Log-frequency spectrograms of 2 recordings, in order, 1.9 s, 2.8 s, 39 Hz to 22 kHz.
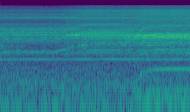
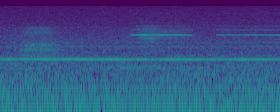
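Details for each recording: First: Axial SCX24 crawler on a bench stand with the V2 transmitter and ESC at full throttle: only a faint steady hiss, no ESC whine unlike the louder V1/C10 ESC; quiet controller, same pull. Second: Axial SCX24 V2 crawler on a bench test at light throttle: thin steady high electronic speed controller whine with no wheel movement, before engagement a millimetre or two later.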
